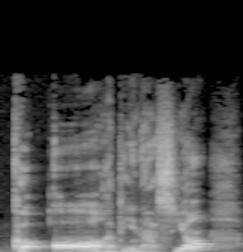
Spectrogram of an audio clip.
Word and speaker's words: coordination: Quand on dit coordination, on comprend exactement qu'il s'agit de deux O. Co-o. Il y a deux O. Coordination.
